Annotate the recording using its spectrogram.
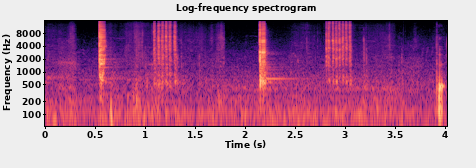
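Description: A ratchet wrench with a 10 mm socket undoing the coil-pack bolts on a small three-cylinder engine: a sharp click, a short burst of rapid ratchet clicking about a second in, then another sharp click and a second run of ratcheting near three seconds.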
